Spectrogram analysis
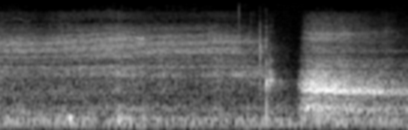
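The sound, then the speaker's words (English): A deep breath taken alone, with no talk: a quiet, steady airy stretch, then a brief pause before a louder, rushing exhale fills the last second. “So let's just breathe a little here, which I'm just gonna do now because I've been talking a lot”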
